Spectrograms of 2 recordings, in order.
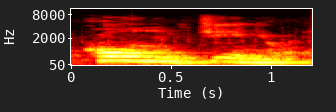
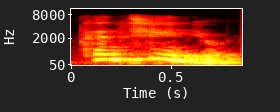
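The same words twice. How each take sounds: First: The final vowel is a lax, short sound. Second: The final vowel is a tense oo sound. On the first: The speaker calls it wrong. "E não é continue" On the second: The speaker calls it right. "esse U é um U tenso"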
